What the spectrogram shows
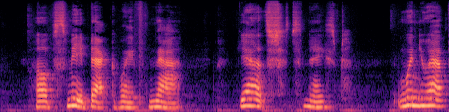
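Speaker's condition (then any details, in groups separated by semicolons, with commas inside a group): Friedreich's ataxia; inherited degenerative ataxia, onset around 15 or 16, diagnosed at 19, gene confirmed, balance, coordination problems; slurred speech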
